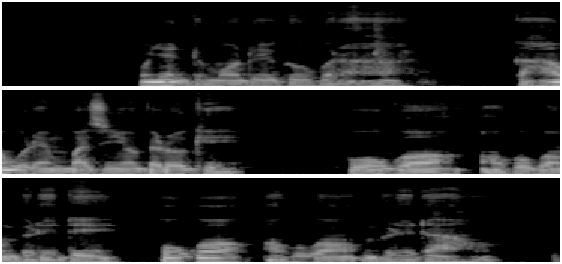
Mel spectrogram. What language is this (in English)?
Igbo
